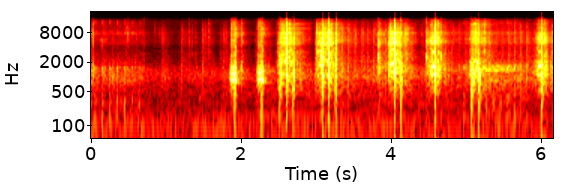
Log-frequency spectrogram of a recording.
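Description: Airsoft guns firing: sharp snapping shots, some single and some in quick pairs, starting about two seconds in and continuing at irregular intervals.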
